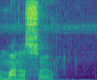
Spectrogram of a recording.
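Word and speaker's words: 많았어: তাহলে উচ্চারণটি হবে মানাশ্রয়। মৌমের সাথে আ, তারপরে বাচ্চিমের ডাবল বাচ্চিম আছে, প্রথমে যেটি আছে নিহুন সেখানেই থাকবে, হিউতটা উপরে চলে যাবে, অ উচ্চারণ হবে মানাশ্রয়।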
